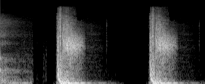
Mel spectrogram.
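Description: Two sharp, loud impact hits about a second apart, each with a deep thud and a short fading tail, edited in as a sound effect.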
